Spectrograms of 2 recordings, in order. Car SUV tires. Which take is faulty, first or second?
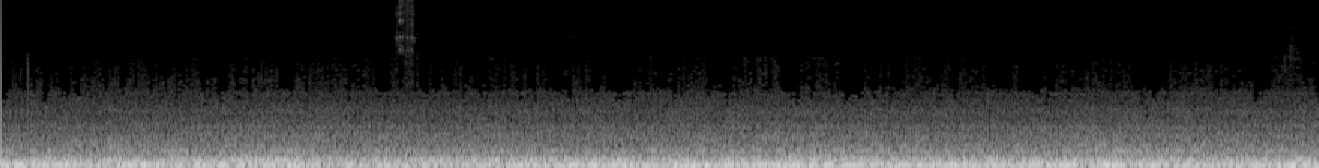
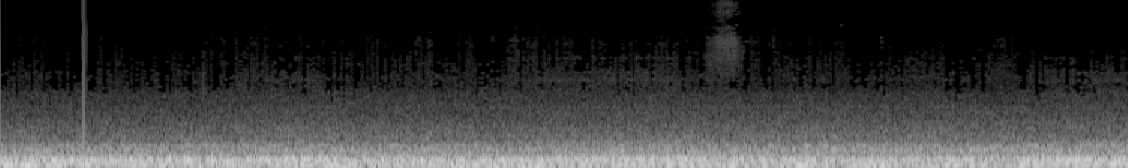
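second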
